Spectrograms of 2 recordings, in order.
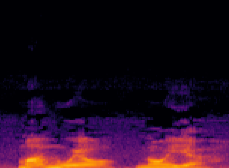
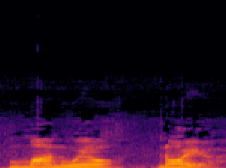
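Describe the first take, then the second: First: The vowel sounds like 'oy', ending like 'a'. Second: The vowel sounds like 'oy', ending like 'a'.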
